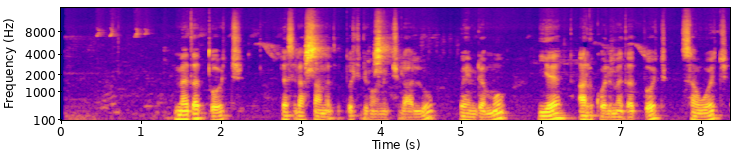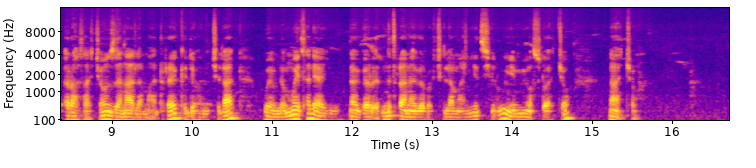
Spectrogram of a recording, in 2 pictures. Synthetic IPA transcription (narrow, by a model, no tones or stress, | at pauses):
mət̪ʼət̪ʼːo̞t͡ʃː | ləsəlasamət̪ʼət̪ʼo̞t͡ʃːliho̞njɪt͡ʃɪlalːu | wɔjɪmd̪əɡmo̞ | jɛʔalkʰo̞lmət̪ʼət̪ʼːo̞t͡ʃː | səwːo̞t͡ʃːɾasa̰t͡ʃːɛwnzənaləmad̪ɾəɡliho̞njɪt͡ʃɪlalwɔjɪmd̪əɡmojɛt̪ʰələjajːunɨt̪ʼɾənəɡəɾo̞t͡ʃːɪnləmaɡɲːɛt̪silujɛmːiwɔsd̪wat͡ʃːɛw | nat͡ʃːɛw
